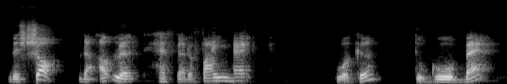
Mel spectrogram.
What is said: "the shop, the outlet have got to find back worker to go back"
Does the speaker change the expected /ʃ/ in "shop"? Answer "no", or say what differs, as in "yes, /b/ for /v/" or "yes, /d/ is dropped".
no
